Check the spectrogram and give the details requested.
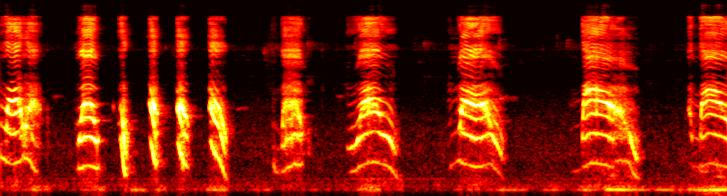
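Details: Pakistani green parrot at a window, producing harsh arched squawks, a rapid cluster of short shrill notes, then slower, spaced, drawn-out nasal screeches about every second.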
